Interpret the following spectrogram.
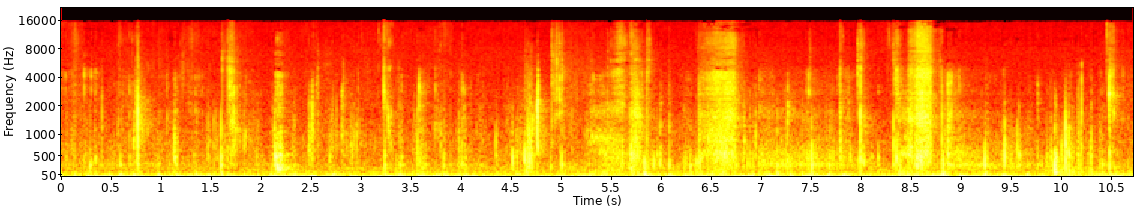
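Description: Close-miked eating sounds of a person chewing spoonfuls of soft sponge cake with red icing: many sharp wet mouth clicks and smacks, with a few longer noisy scrapes about halfway through and near the end.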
